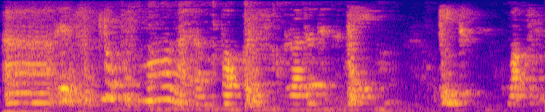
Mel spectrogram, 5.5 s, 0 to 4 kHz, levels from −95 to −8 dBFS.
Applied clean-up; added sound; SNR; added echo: classical method WPE with log-MMSE.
